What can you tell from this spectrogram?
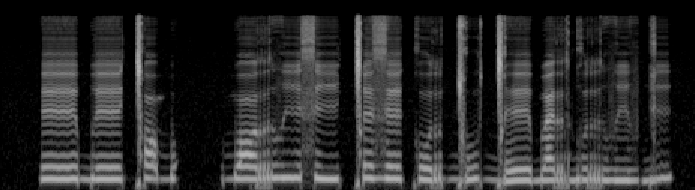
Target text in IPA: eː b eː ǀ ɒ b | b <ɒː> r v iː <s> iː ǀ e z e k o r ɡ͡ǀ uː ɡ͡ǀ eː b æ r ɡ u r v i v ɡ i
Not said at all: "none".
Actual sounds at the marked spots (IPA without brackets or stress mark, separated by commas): ɒː, s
